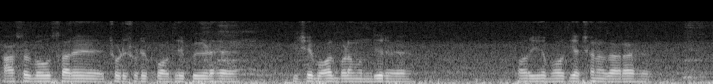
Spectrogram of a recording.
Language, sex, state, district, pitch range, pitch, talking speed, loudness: Hindi, male, Chhattisgarh, Raipur, 115-135 Hz, 130 Hz, 175 wpm, -16 LUFS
